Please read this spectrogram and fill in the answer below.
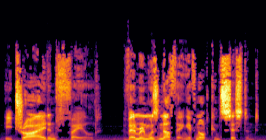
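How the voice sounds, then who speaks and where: An actor playing a cool, confident young Sith warrior in a video game cutscene, formal and measured. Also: male voice, mid-range voice, sing-song, a bit bright, soft background music. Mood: respectful.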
